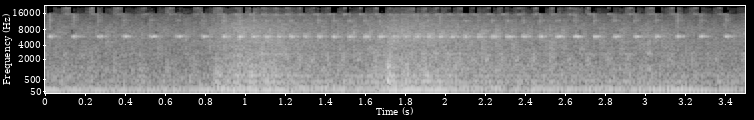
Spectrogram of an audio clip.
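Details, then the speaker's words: Cheap salvage Jeep just after start, check engine light on, AC on, belt squealing: uneven lumpy idle with stumbles and irregular thumps, possible backfiring; misfire suspected, cause not pinned down. "Boy, she runs like crap. What is that noise? Backfiring?"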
